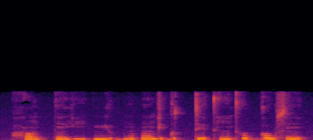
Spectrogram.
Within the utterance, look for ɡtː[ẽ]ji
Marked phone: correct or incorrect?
correct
